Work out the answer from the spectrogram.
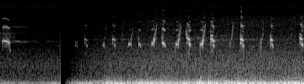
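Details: Wild osprey at a Scottish loch nest on a May morning, giving alarm guard calls as intruding ospreys appear, defending the nest and mate: a brief gap, then rapid high chirped whistles repeated in quick series over heavy low wind rumble.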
